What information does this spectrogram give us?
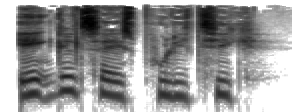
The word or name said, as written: enkeltsagspolitik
